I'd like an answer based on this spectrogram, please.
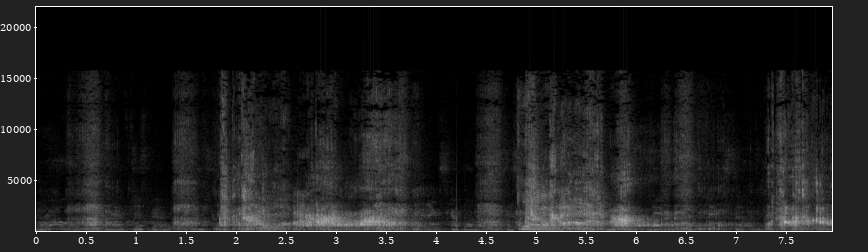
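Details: An English Bulldog attacks a person's foot in play, making rough, low growls in irregular bursts between short pauses, mixed with laughter and Spanish speech nearby.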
